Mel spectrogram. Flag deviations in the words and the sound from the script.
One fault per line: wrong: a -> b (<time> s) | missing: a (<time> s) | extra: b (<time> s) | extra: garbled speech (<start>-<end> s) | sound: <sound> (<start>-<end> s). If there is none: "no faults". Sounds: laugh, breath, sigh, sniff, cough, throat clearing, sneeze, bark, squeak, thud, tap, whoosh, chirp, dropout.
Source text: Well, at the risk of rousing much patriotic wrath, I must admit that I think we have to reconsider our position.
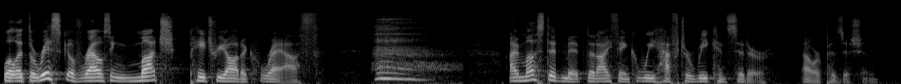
sound: sigh (3.7-4.6 s)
